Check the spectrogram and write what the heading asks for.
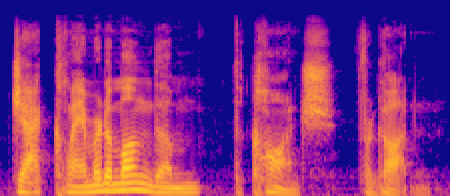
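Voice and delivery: plain reading voice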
